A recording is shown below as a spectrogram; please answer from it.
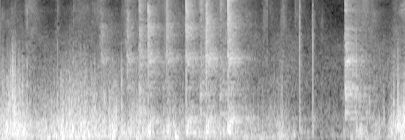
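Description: Close handling noise at the fuel tank neck: rubbing and rumbling with many small clicks and knocks as the fuel strainer screen is worked into place, easing off near the end.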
